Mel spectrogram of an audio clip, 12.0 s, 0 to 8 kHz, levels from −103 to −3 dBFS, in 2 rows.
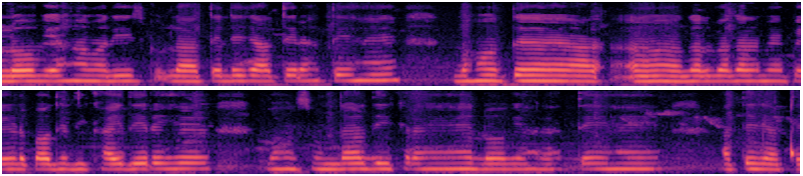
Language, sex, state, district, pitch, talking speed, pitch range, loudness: Hindi, female, Chhattisgarh, Kabirdham, 195 Hz, 155 wpm, 190-200 Hz, -37 LUFS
